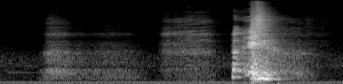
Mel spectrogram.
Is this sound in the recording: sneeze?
yes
